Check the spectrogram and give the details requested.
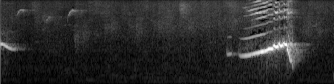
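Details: Black-naped oriole, tame and uncaged, in lively song: faint short whistles, then one loud, rich whistle gliding upward and ending in a quick dropping twist. Otherwise silent surroundings.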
